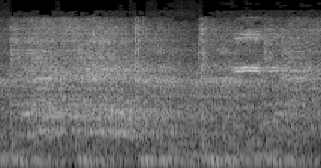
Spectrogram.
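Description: Basketball arena ambience during live play: a steady crowd murmur with the sounds of ball and players on the hardwood court.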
